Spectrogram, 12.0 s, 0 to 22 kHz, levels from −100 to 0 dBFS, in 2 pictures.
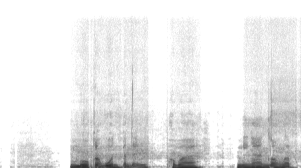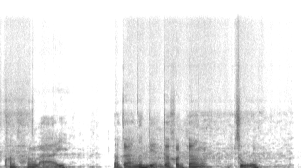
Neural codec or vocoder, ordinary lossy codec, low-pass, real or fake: vocoder, 44.1 kHz, 128 mel bands, Pupu-Vocoder; none; 19.8 kHz; fake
